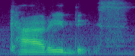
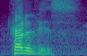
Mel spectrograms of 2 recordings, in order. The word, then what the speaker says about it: Carides: But is it Carides? I swear, I asked you once, you clarified. Yeah, it's Carides. Carides. Yeah. Carides. Well. Carides. You put the accent on the second syllable. Carides.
